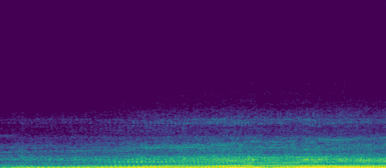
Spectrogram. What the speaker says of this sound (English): unburnt fuel burbling through the exhaust on a road bike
